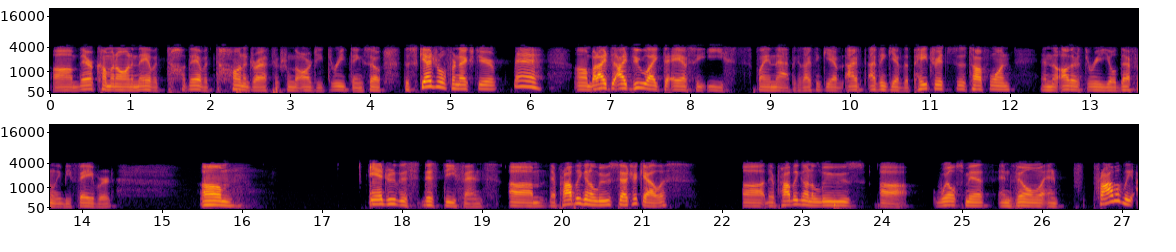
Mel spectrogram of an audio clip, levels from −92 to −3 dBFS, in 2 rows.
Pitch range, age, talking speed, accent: 115-150 Hz, 30-49, 195 wpm, American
